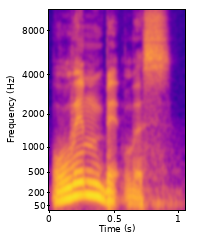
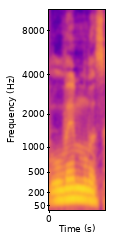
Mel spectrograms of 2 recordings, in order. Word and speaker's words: Limbitless: doing so it's what how would you pronounce this limbitless solutions I called it limbless collaboration up here but it's actually got it's a play on words I guess limbitless limbitless limbitless solutions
